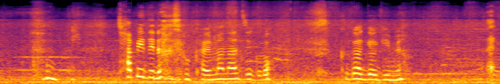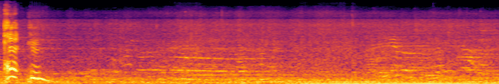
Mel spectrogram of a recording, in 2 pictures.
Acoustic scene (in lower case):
crowded indoor space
